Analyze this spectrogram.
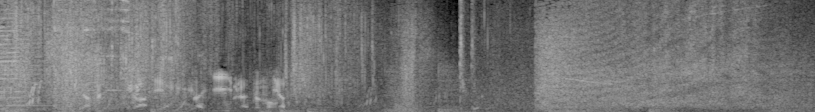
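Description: Wet ink splashes and squelches.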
